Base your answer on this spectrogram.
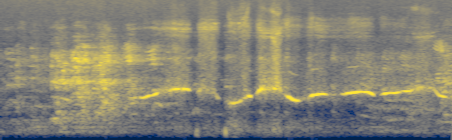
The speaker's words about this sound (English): You know, I can't even whistle right now. I could be whistling, right?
